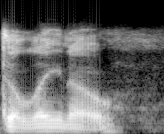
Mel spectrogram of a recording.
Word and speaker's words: Delano: It's pronounced Delano. Delano? I've Yep. never heard anyone say that. Really? I always heard it Delano, but okay.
